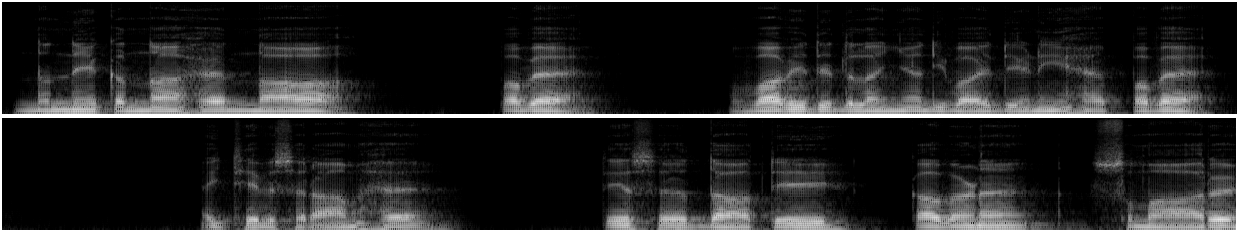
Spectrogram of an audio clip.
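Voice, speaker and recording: ਹੌਲੀ, ਸਪਸ਼ਟ ਪਾਠ ਸਿਖਾਉਂਦਾ ਆਦਮੀ. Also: male voice, deep voice, flat delivery, darkish tone. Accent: Punjabi. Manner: slow, drawn-out recitation alternating with explanation. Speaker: religious teacher. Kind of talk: slow pronunciation lesson.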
